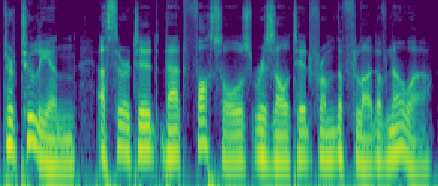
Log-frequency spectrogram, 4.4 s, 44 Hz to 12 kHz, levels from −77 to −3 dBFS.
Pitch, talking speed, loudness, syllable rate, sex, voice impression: 110 Hz, 135 wpm, -18 LUFS, 4.2 syllables/s, male, very masculine, slightly middle-aged, thick, tensed, powerful, bright, slightly soft, very clear, fluent, slightly raspy, cool, very intellectual, refreshing, very sincere, calm, very friendly, very reassuring, unique, elegant, slightly wild, sweet, lively, kind, slightly intense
